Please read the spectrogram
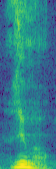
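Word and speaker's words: Xumo: I think that's how it's pronounced. It's X-U-M-O, Zumo.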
